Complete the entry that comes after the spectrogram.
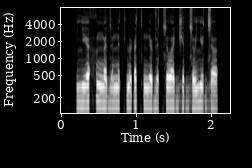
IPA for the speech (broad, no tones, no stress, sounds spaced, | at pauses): lʲ e ɐ̯ h ʌ ŋ ɐ d o n ɐ t͡s ɳ ɛ ɽ ɐ t͡s ŋ i ɐ̯ ɖ ɐ t͡s o ɐ̯ d͡ʒ ʌ d͡z o lʲ o d͡z ʌ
